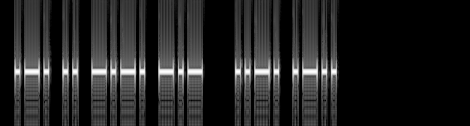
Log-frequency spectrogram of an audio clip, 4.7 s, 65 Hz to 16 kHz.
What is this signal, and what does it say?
Morse code, heard as a keyed tone, about 25 wpm, 700 Hz. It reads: RICK FL
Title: K1USN SST QSO Practice - 25wpm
